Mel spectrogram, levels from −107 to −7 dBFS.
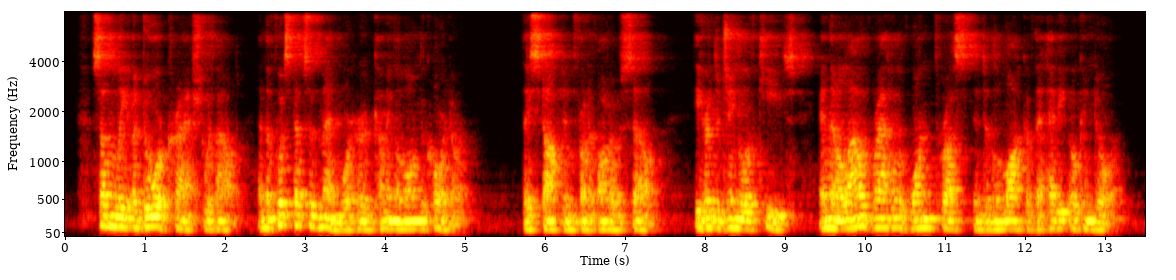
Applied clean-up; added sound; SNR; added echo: neural separator model SepFormer DNS4.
